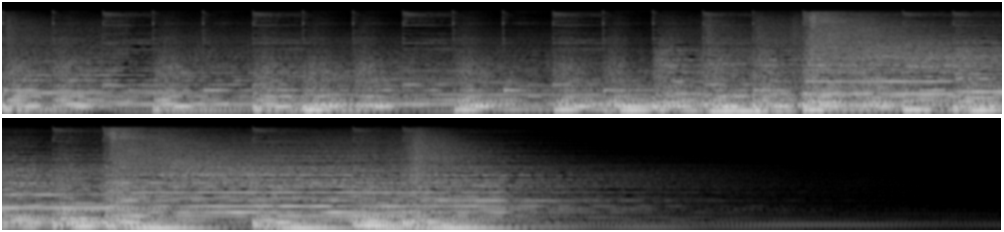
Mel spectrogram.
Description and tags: News End Signature
This is the short end signature of my News-jingle concept.Real stuff!
intro, jingle, loop, news, radio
